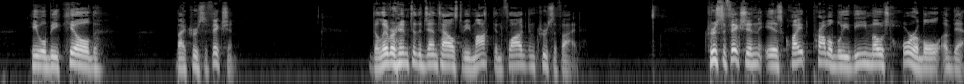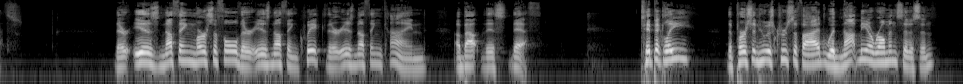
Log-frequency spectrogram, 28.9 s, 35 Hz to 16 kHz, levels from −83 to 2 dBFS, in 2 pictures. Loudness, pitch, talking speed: -23 LUFS, 130 Hz, 110 wpm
